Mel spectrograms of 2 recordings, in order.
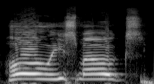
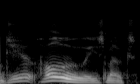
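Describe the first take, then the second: First: Loud, high and drawn-out holy smokes; big slow Holy smokes; amazed exclamation. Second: Low, slow and soft holy smokes; soft slow Gee, holy smokes; hushed awe. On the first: Retold or imitated. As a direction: marvel at the nerve of it. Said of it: "I'm like". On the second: Real, not acted. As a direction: murmur it in quiet disbelief. Quiet awed aside to himself.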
